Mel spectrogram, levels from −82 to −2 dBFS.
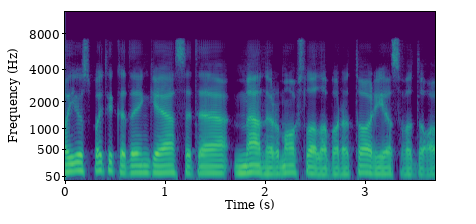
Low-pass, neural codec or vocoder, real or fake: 7.2 kHz; codec, 16 kHz, 0.7 kbps, FocalCodec; fake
